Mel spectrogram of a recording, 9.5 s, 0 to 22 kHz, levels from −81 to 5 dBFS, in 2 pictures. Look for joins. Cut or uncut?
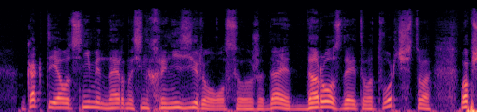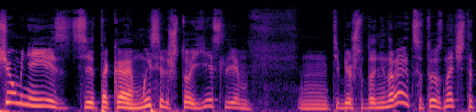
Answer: uncut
